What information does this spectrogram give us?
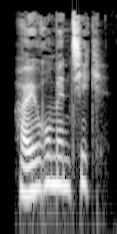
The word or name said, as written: højromantik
